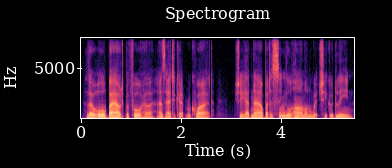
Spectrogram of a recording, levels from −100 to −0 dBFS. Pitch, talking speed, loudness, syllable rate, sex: 115 Hz, 220 wpm, -19 LUFS, 6.0 syllables/s, male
